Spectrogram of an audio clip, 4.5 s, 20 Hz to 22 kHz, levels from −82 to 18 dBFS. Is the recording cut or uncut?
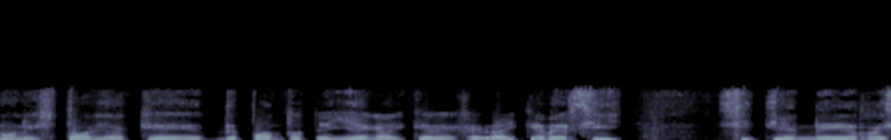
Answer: uncut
